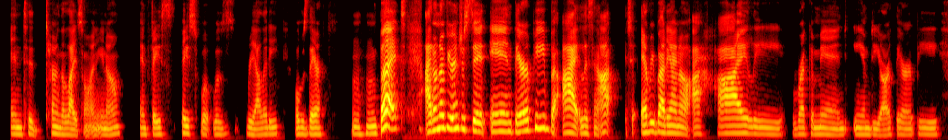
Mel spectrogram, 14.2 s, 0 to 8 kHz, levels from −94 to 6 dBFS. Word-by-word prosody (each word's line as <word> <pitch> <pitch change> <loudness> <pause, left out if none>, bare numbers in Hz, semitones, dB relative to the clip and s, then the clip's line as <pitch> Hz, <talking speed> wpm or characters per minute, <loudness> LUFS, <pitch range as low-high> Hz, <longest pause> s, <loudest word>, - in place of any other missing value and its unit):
and 140 -1 -4
to 135 -7 -7
turn 150 -2 -4
the 130 - -5
lights 120 -4 -4
on, - - -8
you - - -7
know, 135 +4 -5 0.3
and 135 -1 -8
face 135 +1 -6
face 150 -2 -3
what 135 -3 -9
was 135 - -11 0.2
reality, 135 +2 -6 0.2
what 135 - -5
was 135 -1 -6
there. 135 -1 -3 0.4
Mhm. 150 +2 -4
But, 250 - +9 0.3
I 190 - +7
don't 225 +3 +5
know 265 - +8
if 270 - +3
you're 240 -2 +7
interested 230 -7 +3
in 190 0 +1
therapy, 215 +8 +3
but 245 - -2
I 175 0 +6
listen, 155 0 -5
I - - +2 0.2
to - - -12
everybody 175 -1 +3
I 160 -1 +1
know, 145 -3 -1
I 145 +1 0
highly 145 -4 -1
recommend 135 -2 -7
EMDR 125 -3 -6
therapy. 130 +1 -9
140 Hz, 170 wpm, -25 LUFS, 135-165 Hz, 0.4 s, But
